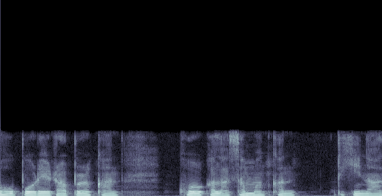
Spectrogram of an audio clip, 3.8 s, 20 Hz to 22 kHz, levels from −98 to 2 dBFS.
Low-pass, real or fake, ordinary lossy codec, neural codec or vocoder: 7.2 kHz; real; none; none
